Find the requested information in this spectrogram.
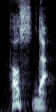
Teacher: صاد از حروف استعلاست، غلیظ تلفظ میشه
